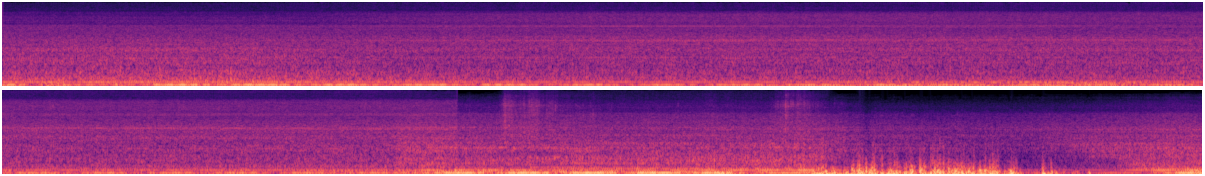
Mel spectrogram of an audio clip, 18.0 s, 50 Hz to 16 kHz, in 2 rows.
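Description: Goodman GSH13 heat pump outdoor unit running in heat mode: a steady compressor hum under the rush of its condenser fan. Wind buffets the microphone in gusts near the end.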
